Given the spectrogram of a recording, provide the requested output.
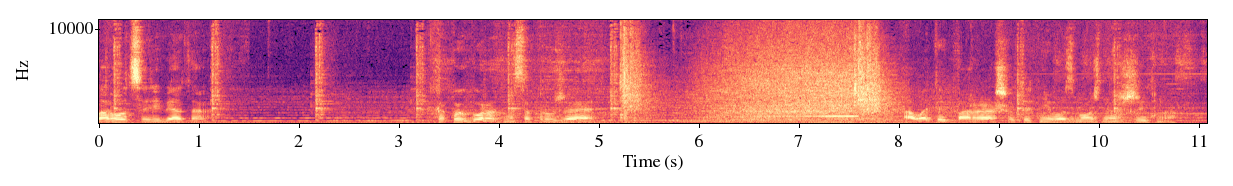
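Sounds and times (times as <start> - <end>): low hum: 5.4 - 9.9
rushing noise: 5.6 - 9.2.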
